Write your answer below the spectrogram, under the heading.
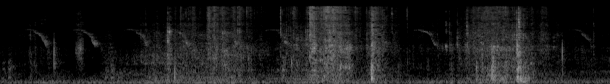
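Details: Farm guineafowl flock following a hen, giving short descending whistled notes at irregular intervals among rustling, flapping and scuffling sounds.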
